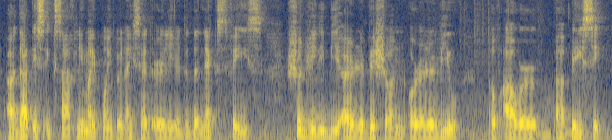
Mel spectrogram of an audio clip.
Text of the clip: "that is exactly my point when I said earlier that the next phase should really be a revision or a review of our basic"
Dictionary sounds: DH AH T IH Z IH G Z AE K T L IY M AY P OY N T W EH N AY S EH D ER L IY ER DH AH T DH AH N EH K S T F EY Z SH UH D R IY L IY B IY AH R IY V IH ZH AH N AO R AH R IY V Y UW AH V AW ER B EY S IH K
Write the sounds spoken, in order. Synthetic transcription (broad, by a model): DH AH T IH S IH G S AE K T L IY M AY P OY N T W EH N AY S EH D ER L IY ER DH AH T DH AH N EH K S T F EY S SH UH D R IY L IY B IY AH R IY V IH SH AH N AO R AH R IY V Y UW AH V AW ER B EY S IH K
